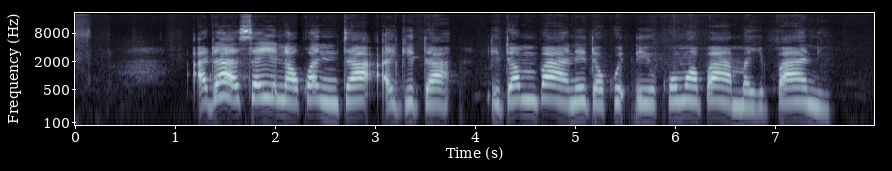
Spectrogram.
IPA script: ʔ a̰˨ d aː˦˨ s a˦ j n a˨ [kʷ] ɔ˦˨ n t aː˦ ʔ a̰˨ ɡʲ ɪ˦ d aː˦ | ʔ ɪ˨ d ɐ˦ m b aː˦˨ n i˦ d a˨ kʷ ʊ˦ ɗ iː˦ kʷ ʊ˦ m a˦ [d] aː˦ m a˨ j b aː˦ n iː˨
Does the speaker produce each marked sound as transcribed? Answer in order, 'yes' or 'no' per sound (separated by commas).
yes, no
